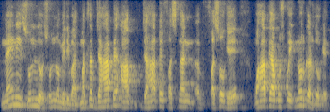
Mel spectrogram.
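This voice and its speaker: A man's voice: a little high, normal speed, sharp tone, a little hiss or hum. A man hosting a heated online debate, insistent, interrupting and pressing for proof. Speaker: debate host.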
